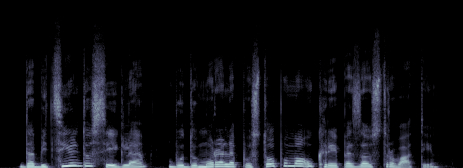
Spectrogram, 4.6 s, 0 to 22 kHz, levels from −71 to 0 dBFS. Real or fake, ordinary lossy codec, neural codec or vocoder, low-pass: real; none; none; 19.8 kHz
